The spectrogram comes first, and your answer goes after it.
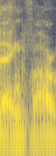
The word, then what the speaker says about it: Ingvar: I'm pronouncing that well, right? Ingvar is okay.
